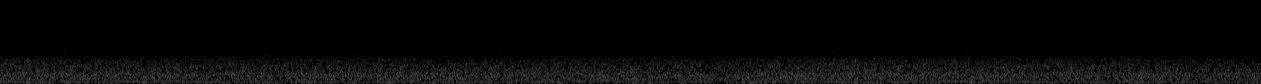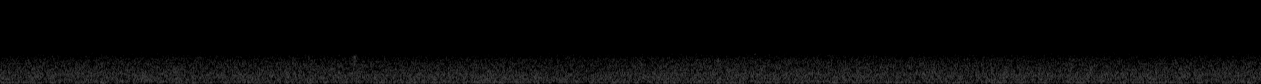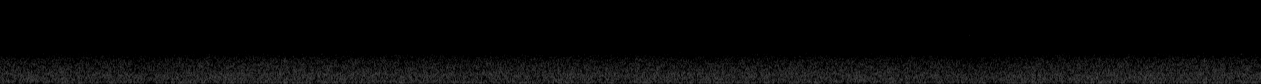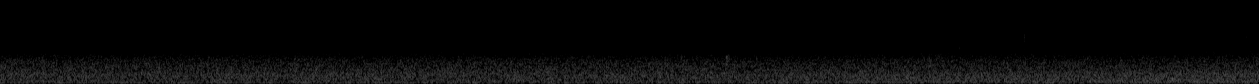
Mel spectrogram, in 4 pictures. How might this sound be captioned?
wind steady distant forest roar air tone active
forest, roar, active, distant, air, steady, tone, wind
